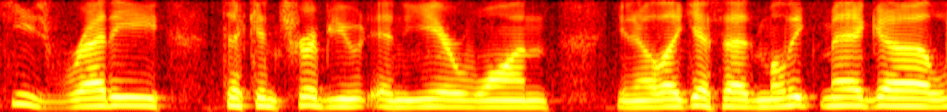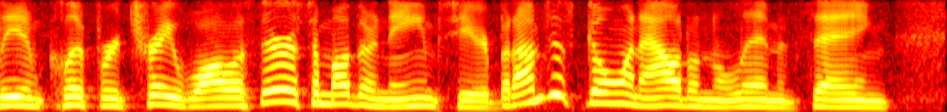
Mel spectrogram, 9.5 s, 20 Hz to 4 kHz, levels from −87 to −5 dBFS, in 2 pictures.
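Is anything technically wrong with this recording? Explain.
No, nothing is technically wrong with this speech recording. It has passed through a working WebRTC call path, and the G.711 A-law coding holds it to a telephone band with nothing above 4 kHz.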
